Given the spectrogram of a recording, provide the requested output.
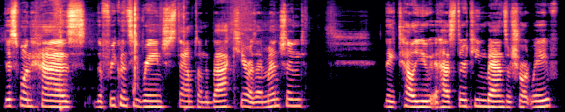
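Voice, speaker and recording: Bright tone, mid-range pitch, casual demonstration, hesitant thinking aloud, product reviewer. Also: fairly even intonation, unhurried. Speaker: radio reviewer.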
